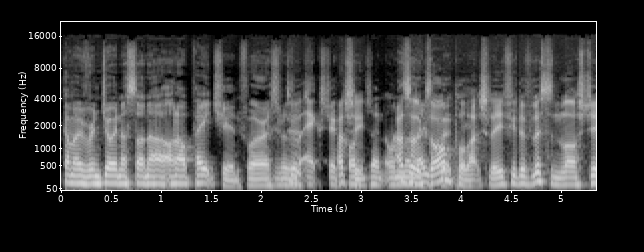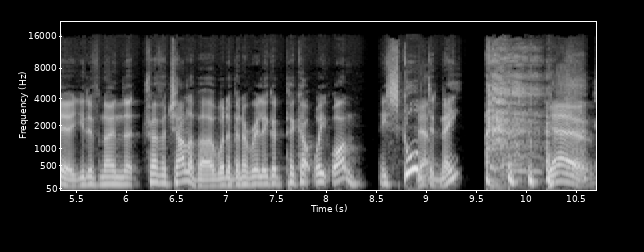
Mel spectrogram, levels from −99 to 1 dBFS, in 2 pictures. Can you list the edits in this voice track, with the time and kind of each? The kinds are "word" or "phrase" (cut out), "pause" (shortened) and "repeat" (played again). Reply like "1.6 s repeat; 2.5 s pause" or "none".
none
